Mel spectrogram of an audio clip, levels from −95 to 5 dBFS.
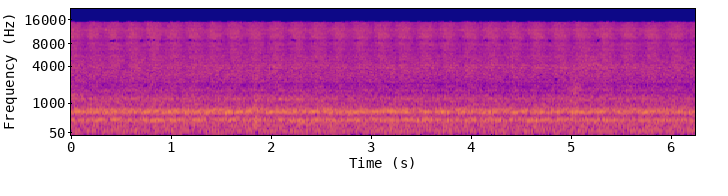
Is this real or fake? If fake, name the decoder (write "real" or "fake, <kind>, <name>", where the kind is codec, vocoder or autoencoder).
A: fake, vocoder, BigVGAN v2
